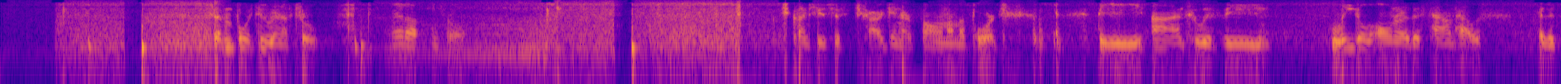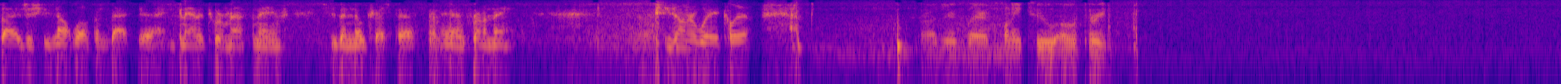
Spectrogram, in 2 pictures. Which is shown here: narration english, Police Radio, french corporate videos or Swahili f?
Police Radio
